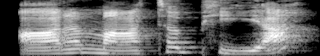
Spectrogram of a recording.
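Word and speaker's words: onomatopoeia: So looking here, it says an automatopoeia, pronounced automatopoeia, is a word that imitates the sound it describes.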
